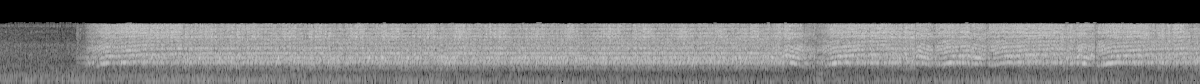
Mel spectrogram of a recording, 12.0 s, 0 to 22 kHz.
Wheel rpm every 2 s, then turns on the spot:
70, 160, 160, 150, 130, 140.
none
